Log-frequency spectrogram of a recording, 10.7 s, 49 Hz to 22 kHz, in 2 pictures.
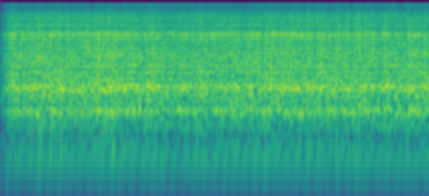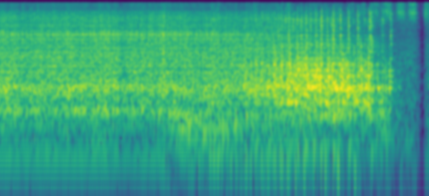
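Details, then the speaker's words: New rebuilt Scott Bonnar 45 mower petrol engine at first start: steady even buzz, then note dips and settles as cutter clutch engages; engine runs happily, clutch working well, top chain may need slightly more tension. "the engine was happy to run without the cutter engaging so that's what we want"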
